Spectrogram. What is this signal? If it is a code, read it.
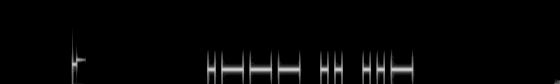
Morse code, heard as a keyed tone, about 17 wpm, 700 Hz. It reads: JIU
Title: Three Challenging Letter-Number Combinations 17wpm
